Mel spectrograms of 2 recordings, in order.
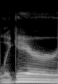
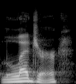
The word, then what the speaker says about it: Legere: So there were lots of people, I'm sure, have been wondering sort of how do you pronounce the guy's name? Is it Ligier or is it Ledger? He had a tweet a while ago that is, I know there's been some questions about it. It's pronounced, quote, Ledger, as in AT&T is about to jump off the ledge-er.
